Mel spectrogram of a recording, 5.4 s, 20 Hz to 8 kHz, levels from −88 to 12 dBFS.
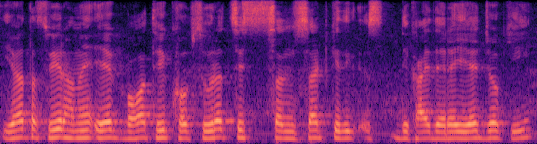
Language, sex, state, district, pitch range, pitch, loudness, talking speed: Hindi, male, Uttar Pradesh, Lucknow, 145-160 Hz, 155 Hz, -15 LUFS, 210 wpm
